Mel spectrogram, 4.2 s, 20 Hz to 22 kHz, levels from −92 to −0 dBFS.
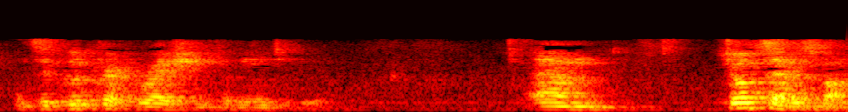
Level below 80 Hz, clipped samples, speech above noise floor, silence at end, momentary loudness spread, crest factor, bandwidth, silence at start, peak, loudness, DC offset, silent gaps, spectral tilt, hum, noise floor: -74 dBFS; under 0.1%; 32 dB; 0 s; 20 LU; 22 dB; 5.4 kHz; 0.1 s; -6 dBFS; -25 LUFS; under 0.1%; none; -6 dB/octave; none; -58 dBFS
